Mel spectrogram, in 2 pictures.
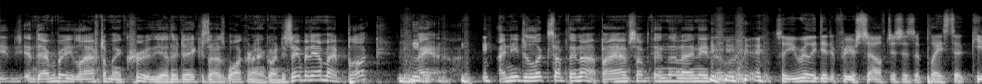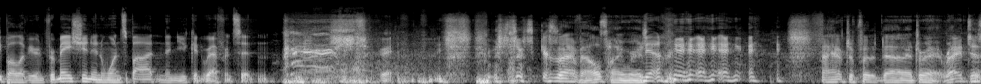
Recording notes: A live audience at the EW Popfest.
